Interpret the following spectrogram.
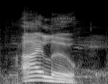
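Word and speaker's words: Eylau: But speaking of this team, Liberty Ilau, is that how you pronounce it? Ilu.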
